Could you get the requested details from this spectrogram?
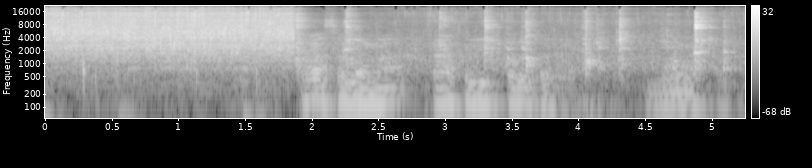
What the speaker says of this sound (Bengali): সেই মাছ ভেজে নিচ্ছি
